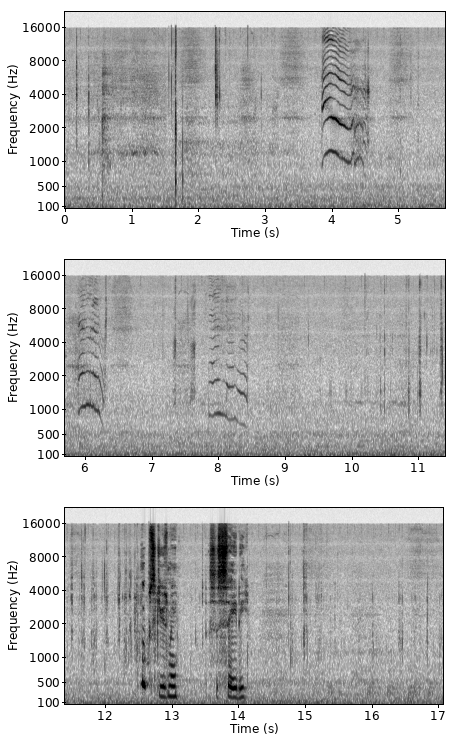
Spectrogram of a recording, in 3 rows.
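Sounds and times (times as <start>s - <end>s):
kitten meowing: 3.8s - 4.6s, 5.8s - 6.4s, 7.6s - 8.5s.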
